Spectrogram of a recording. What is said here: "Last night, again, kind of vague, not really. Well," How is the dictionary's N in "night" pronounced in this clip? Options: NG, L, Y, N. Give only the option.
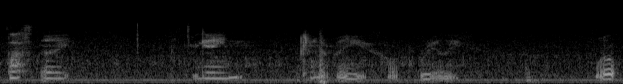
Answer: N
